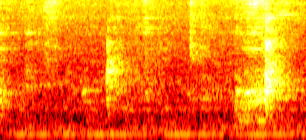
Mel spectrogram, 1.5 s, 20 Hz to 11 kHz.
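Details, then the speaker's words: PowerBoss 5500 W generator, Briggs & Stratton 9.5 hp OHV, flywheel hand-turned after fitting ignition coil: slow rotation with short scraping rub at one spot; coil too close, catching flywheel, needs regapping. "now you want to check to make sure that it doesn't hit so we're gonna spin it it's close in a couple of areas but sounds okay grindy"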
